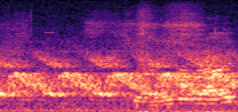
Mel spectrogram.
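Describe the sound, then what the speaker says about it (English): An alarm sounds at the Apple Bowl stadium during a Canadian youth football game, a steady wailing tone held for the whole moment under faint crowd ambience. "I think the alarm is going on here at the Apple Bowl"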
